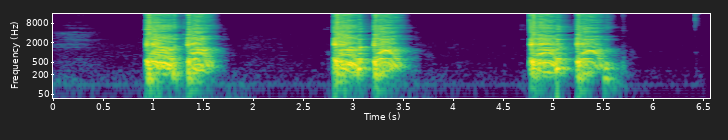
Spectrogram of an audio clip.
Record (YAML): three_cough_length: 6.6 s
three_cough_amplitude: 32768
three_cough_signal_mean_std_ratio: 0.43
survey_phase: beta (2021-08-13 to 2022-03-07)
age: 45-64
gender: Female
wearing_mask: 'No'
symptom_none: true
smoker_status: Never smoked
respiratory_condition_asthma: false
respiratory_condition_other: false
recruitment_source: Test and Trace
submission_delay: -4 days
covid_test_result: Negative
covid_test_method: LFT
